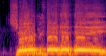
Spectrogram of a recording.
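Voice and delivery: loud, high shout of the name; calling out. Real, not acted. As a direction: yell Jimmy across the room, falling at the end. Calling out to Jimmy on air.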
